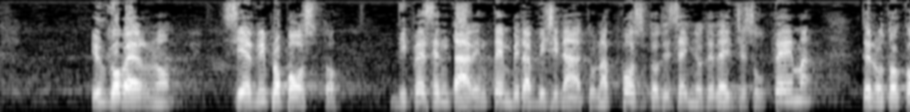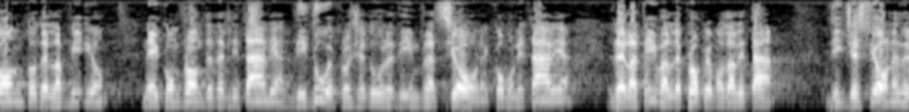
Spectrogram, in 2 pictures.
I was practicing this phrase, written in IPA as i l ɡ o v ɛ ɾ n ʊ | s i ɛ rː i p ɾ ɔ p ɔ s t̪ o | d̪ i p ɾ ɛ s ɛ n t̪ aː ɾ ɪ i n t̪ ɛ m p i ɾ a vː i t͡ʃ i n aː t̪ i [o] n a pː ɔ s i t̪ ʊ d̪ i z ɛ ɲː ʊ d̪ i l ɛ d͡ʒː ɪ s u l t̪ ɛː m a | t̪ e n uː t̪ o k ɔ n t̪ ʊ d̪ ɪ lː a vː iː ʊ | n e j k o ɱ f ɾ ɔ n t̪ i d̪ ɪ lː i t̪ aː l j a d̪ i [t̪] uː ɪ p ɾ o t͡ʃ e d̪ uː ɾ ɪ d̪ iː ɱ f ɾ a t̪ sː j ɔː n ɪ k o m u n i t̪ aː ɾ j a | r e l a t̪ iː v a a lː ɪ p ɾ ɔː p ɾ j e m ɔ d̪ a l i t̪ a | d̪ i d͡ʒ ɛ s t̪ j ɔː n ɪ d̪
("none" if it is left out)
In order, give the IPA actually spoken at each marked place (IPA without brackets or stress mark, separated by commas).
u, d̪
